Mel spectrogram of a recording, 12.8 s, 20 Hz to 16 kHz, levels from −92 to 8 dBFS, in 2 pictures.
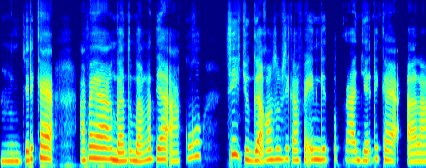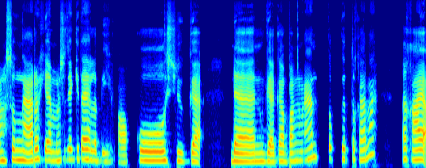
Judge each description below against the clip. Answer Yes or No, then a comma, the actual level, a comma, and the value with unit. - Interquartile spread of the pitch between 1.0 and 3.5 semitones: Yes, average, 3.1 semitones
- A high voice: Yes, high, 200 Hz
